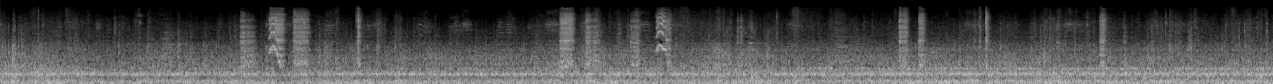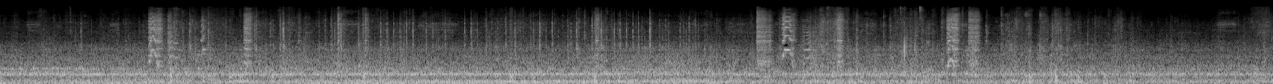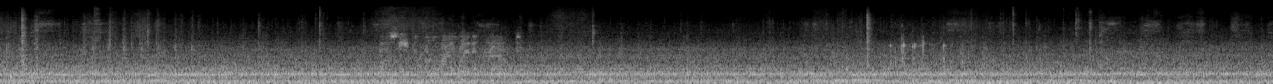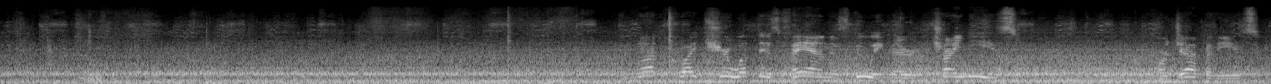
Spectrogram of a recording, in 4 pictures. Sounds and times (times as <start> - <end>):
Outside, urban or manmade: 0.0 - 50.9
Truck: 0.0 - 50.9.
